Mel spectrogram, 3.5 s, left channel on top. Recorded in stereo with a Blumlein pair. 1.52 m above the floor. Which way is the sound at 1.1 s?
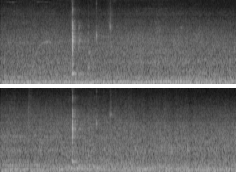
10° left.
